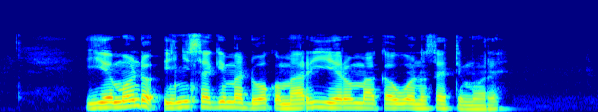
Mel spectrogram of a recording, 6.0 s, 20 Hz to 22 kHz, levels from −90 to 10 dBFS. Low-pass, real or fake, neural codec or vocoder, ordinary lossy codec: 7.2 kHz; real; none; none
